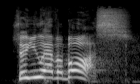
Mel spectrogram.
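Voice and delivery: high, loud mock yell; yelling back. Irate caller challenges the supervisor, acted yelling. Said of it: "the person yells back".

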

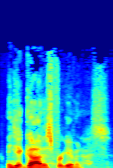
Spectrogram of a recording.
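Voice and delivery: quiet reverent statement; softly said. Real, not acted. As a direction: let it land gently. Hushed repetition of key line.

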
